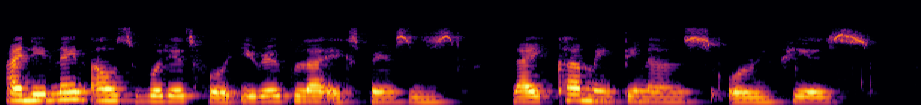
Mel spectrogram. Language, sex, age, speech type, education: Nigerian Pidgin, female, 15-29, spontaneous, tertiary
